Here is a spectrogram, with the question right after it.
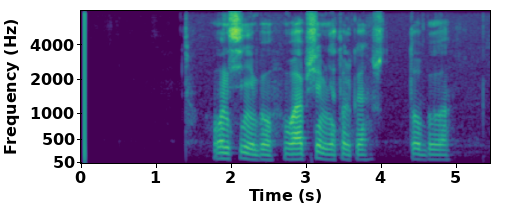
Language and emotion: Russian, neutral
